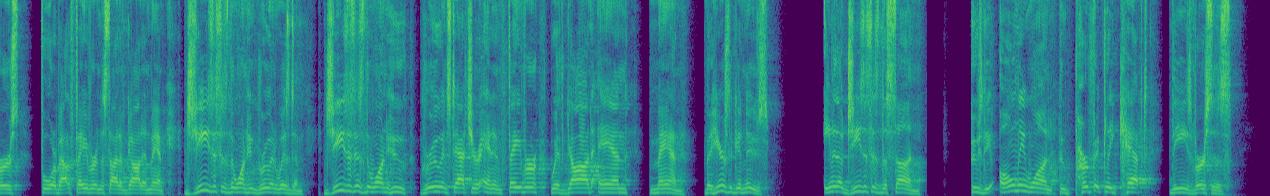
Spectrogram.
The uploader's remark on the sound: preached at the First Baptist Church of Naples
